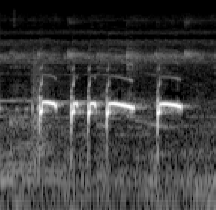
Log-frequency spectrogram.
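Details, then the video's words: ['Zebra dove of the Bangkok crossbred type, kept as a singing bird and put through a mental test. It sings five clear, mellow cooing notes, each starting with a sharp click. The first is short and the later ones are drawn out and slightly falling.'] "Perkutut Bangkok Uji Mental"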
